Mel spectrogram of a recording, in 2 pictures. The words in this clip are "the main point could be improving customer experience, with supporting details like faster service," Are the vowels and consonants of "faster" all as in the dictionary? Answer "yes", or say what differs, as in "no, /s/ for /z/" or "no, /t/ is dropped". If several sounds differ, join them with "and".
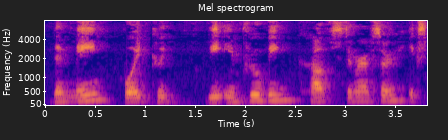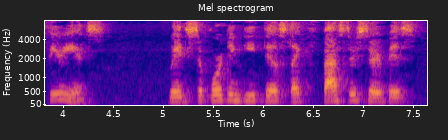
yes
